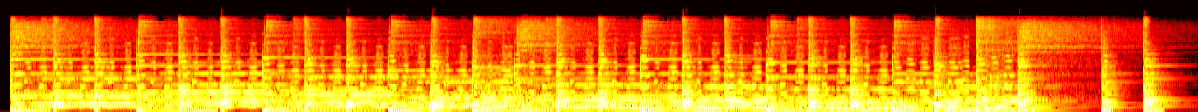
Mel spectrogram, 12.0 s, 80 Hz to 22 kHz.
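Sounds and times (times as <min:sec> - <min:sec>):
musette ending: 0:00.1 - 0:10.5.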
